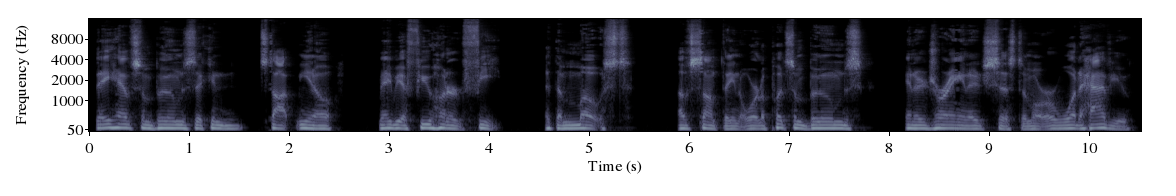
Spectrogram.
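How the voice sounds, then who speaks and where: A man's voice: on the low side, steady tone, a little slow. A man co-hosting a casual shop-talk discussion, speaking in an informal, plain-spoken way. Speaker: hazmat consultant and show host. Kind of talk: casual chat, professional topic.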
